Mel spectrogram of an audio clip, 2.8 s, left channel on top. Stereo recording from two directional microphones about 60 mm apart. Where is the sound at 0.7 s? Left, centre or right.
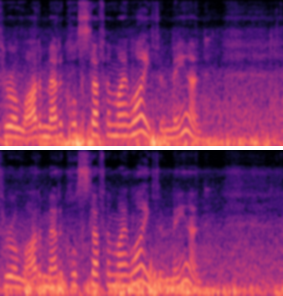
Right.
